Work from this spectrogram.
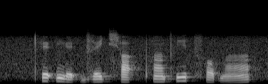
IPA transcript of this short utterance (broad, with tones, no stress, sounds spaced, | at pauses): t̪ʰ e˦ ʔ ŋ e˨ ʔ d͡z e˧ t͡ɕʰ a˨ ʔ pʰ ã˧ t̪ʰ i˦ t͡sʰ ɔ˨˩ b ã˨˦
